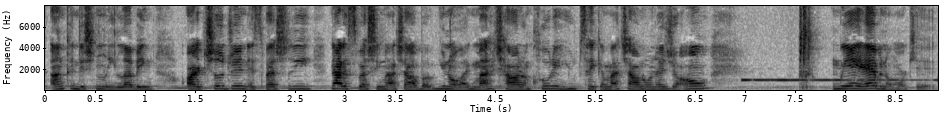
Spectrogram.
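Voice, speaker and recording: A woman, talking frankly to camera with lots of "you know, like". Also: medium pitch. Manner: casual, frank, many fillers like "you know, like". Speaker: vlogger. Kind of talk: candid talk to camera. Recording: music playing under the voice.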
